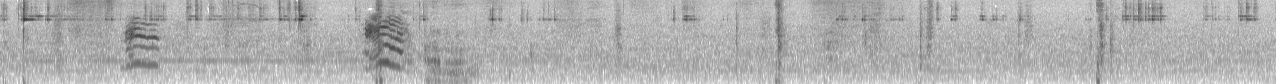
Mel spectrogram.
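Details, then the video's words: Becca, a tuxedo cat, meowing during play indoors: a short rising meow, then a louder, longer wavering meow around the four-second mark, followed by quieter rustling and clicking from play. "Tuxedo cat Becca meowing away during play !"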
